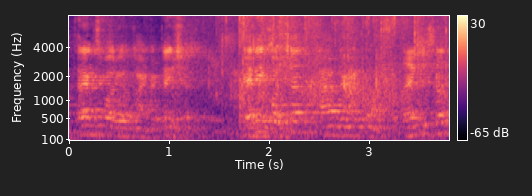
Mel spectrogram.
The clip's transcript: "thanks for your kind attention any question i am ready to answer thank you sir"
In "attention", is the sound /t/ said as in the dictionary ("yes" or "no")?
yes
